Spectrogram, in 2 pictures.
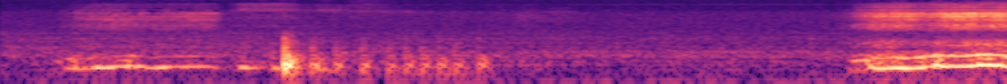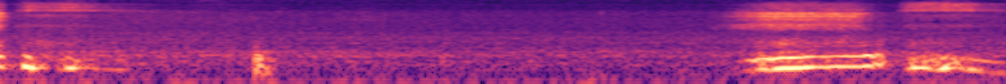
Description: A beagle snoring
